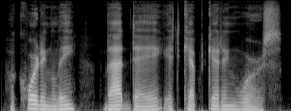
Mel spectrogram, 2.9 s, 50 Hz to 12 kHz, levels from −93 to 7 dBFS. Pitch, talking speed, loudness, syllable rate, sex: 110 Hz, 145 wpm, -22 LUFS, 5.0 syllables/s, male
